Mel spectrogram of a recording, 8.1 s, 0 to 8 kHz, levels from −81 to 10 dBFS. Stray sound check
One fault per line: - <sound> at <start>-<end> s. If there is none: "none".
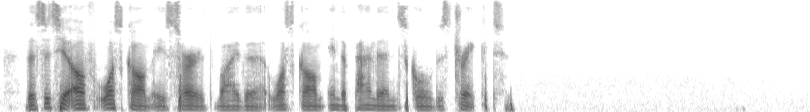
none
